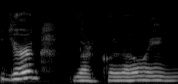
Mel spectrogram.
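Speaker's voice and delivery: clumsy, put-on attempt at a French accent. Retelling what a film character says, attempted French accent. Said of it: "I can't do a French accent".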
